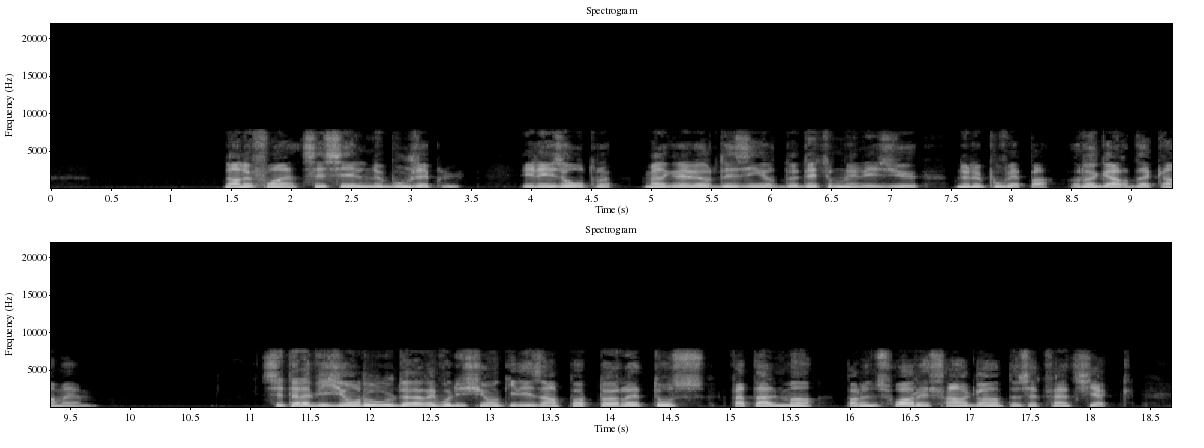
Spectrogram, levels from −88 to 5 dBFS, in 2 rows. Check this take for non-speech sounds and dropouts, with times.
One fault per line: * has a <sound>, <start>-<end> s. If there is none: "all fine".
all fine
